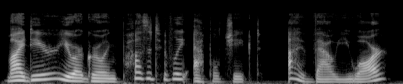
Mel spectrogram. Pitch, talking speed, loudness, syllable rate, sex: 170 Hz, 165 wpm, -22 LUFS, 5.9 syllables/s, female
